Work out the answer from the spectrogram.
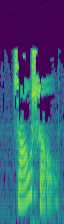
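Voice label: "着手", Mandarin Chinese; chinese flashcards; hsk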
